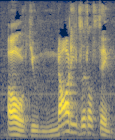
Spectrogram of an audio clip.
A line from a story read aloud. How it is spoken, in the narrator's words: she cried crossly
